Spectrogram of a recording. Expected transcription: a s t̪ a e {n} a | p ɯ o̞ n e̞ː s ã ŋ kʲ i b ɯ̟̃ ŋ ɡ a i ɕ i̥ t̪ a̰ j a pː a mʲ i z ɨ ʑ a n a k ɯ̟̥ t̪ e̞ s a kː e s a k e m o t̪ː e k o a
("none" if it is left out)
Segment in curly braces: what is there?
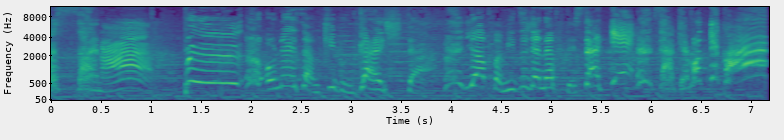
n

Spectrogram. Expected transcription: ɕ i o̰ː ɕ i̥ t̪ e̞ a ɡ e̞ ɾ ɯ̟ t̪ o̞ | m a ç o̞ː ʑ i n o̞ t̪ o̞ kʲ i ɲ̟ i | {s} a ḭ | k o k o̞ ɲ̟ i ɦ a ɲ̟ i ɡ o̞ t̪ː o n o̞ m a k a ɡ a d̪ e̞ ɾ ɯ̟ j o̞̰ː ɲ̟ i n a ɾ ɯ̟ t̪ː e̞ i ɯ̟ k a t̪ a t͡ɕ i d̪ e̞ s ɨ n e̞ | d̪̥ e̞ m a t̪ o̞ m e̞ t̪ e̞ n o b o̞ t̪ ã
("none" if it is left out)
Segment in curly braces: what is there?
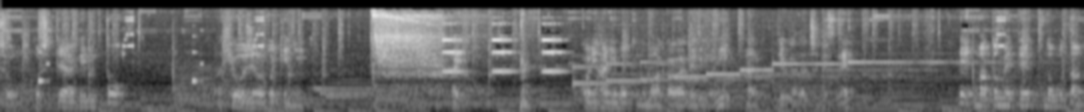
h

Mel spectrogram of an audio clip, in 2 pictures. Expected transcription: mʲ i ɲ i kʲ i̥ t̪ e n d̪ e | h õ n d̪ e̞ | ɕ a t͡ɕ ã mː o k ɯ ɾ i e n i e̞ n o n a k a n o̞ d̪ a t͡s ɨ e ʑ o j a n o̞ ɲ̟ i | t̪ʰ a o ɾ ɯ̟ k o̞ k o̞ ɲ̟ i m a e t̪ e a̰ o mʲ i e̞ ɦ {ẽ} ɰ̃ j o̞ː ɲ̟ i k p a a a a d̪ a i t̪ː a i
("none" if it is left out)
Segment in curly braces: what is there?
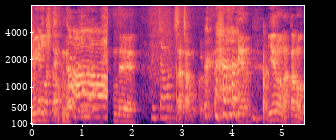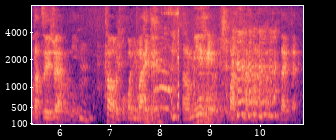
ẽ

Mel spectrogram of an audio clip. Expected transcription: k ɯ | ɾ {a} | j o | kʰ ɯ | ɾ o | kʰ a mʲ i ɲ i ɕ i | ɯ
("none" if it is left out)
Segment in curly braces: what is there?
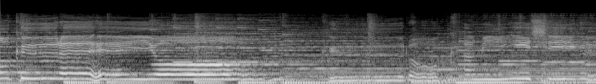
e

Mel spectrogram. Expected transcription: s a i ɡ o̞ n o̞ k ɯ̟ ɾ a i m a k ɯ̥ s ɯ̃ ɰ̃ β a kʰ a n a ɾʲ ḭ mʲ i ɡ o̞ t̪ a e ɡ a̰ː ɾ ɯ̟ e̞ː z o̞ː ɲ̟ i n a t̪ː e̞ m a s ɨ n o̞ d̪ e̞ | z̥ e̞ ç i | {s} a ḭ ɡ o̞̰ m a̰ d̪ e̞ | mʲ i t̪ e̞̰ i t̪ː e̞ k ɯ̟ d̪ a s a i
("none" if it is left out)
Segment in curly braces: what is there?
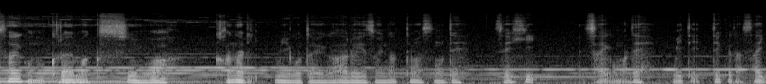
s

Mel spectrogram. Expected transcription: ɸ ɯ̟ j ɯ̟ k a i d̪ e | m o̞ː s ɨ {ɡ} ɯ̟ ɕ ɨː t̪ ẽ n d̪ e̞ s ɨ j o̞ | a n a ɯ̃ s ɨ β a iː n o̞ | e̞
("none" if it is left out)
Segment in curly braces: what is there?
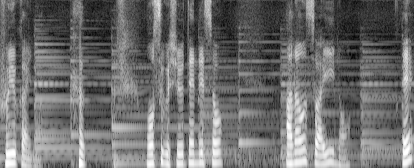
ɡ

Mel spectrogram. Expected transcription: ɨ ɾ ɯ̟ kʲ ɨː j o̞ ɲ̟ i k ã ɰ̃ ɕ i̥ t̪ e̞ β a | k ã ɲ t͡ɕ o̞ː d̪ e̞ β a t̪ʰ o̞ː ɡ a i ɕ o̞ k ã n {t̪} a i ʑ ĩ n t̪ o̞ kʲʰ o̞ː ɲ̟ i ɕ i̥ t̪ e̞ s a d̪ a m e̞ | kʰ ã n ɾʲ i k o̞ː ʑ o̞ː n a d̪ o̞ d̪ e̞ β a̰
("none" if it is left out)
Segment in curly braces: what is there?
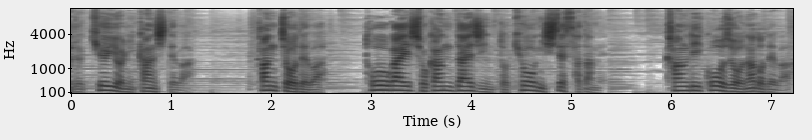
d̪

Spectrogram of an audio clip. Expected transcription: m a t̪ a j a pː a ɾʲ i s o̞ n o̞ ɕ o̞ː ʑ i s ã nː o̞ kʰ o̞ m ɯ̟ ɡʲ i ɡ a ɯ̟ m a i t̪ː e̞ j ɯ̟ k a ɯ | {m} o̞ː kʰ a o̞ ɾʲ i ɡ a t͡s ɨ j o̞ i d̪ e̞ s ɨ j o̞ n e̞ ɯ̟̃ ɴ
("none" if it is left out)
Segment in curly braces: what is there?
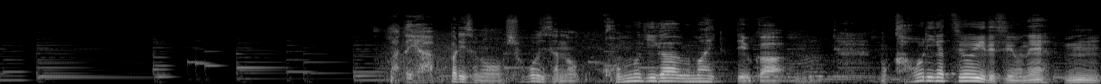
m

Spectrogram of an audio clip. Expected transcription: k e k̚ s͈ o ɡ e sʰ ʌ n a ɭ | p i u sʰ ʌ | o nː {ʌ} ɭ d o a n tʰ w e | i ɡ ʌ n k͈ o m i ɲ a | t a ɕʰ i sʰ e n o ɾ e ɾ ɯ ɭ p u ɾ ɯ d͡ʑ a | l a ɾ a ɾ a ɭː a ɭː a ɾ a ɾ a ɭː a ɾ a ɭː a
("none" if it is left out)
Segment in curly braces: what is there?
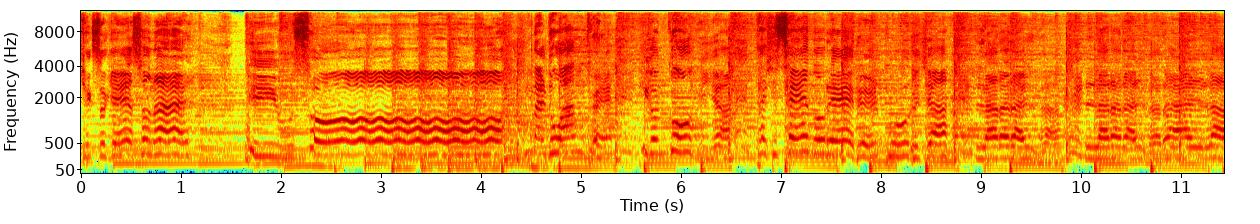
a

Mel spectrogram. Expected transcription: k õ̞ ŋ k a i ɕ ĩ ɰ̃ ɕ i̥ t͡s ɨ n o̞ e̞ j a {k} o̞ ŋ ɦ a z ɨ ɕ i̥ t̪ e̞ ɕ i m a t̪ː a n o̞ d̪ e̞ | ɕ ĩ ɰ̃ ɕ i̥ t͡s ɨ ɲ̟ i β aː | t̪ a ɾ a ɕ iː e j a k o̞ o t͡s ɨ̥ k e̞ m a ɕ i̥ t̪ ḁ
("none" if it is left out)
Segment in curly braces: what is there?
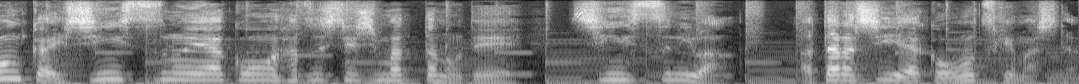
k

